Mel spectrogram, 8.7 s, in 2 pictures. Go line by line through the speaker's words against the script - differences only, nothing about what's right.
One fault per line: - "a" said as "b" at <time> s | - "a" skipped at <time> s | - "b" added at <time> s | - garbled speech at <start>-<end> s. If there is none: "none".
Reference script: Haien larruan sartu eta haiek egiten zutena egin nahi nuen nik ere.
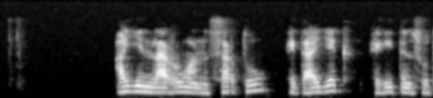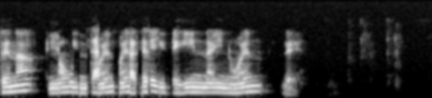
- garbled speech at 4.8-6.1 s
- "nik" skipped at 6.9 s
